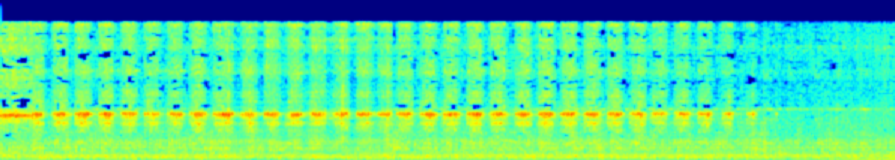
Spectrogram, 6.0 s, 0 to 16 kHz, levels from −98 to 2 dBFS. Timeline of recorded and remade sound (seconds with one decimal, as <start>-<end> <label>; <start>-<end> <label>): 0.0-1.5 recorded; 1.5-2.6 remade; 2.6-6.0 recorded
